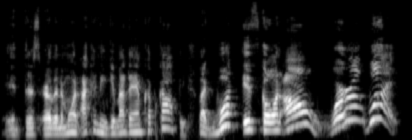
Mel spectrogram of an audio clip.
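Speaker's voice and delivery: fast, then a very high, loud cry to the world; throwing it up to the sky; rising to a shrieking what; exasperated rant. Retold or imitated. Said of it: "I'm about to snap".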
